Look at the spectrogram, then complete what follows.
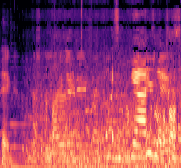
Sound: crowd chattering

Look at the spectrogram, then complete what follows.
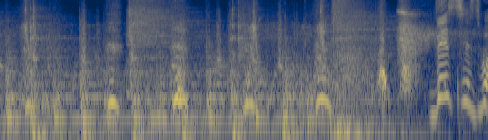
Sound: grunting

